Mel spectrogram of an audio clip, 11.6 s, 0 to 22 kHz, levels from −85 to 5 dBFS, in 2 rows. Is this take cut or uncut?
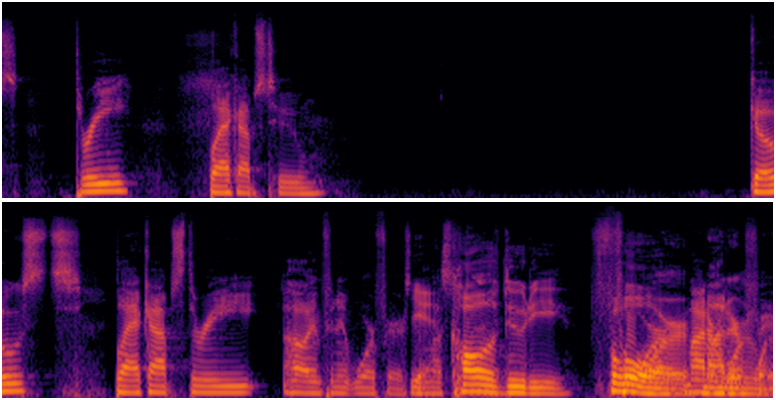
cut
